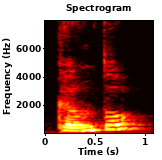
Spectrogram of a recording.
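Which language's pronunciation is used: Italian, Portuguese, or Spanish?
Spanish. The vowel is oral and moderately open. "canto español"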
